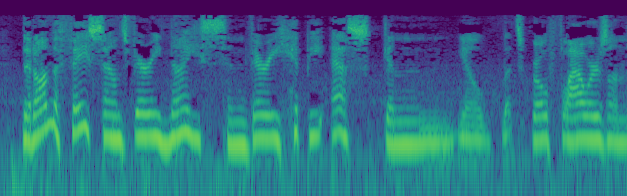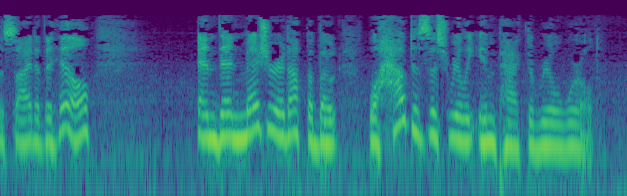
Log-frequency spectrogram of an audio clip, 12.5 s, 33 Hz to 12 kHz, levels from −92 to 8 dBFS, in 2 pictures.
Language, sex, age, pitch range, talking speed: English, male, 40-59, 135-185 Hz, 175 wpm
